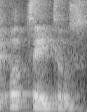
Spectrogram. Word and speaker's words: potatoes: s no final mas apesar de ter esse es No final a pron pronúncia não muda tanto você pronuncia potatoes meio que você ignora a letra e só na escrita mesmo que você você tem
